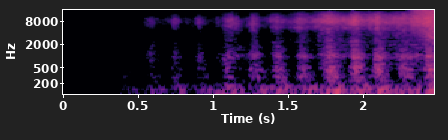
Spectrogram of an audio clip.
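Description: Steam engine chuffing rhythmically at about six or seven beats a second over a low rumble, fading in from silence and growing steadily louder.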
